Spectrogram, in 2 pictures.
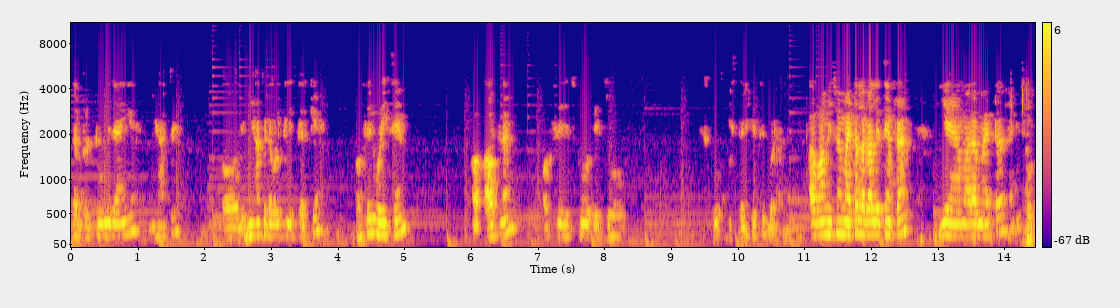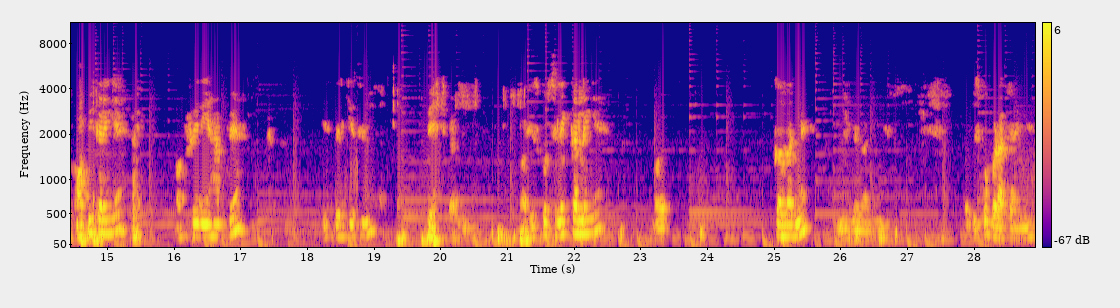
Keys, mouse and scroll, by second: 13.6 ctrl+c, 14.1 click, 18.7 ctrl+v, 20.0 ctrl+a, 22.5 click, 27.1 click.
